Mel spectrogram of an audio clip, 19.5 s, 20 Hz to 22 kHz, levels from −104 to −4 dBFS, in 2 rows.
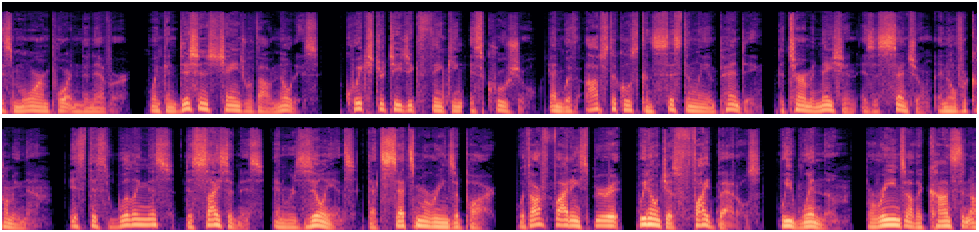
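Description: At 11.25 s, just before "decisiveness and resilience that", the microphone volume steps up: the call software judged the input too quiet and raised the device gain by about 4 dB at once. Voice and background noise jump together, visible as an abrupt step in waveform envelope and spectrogram brightness.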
